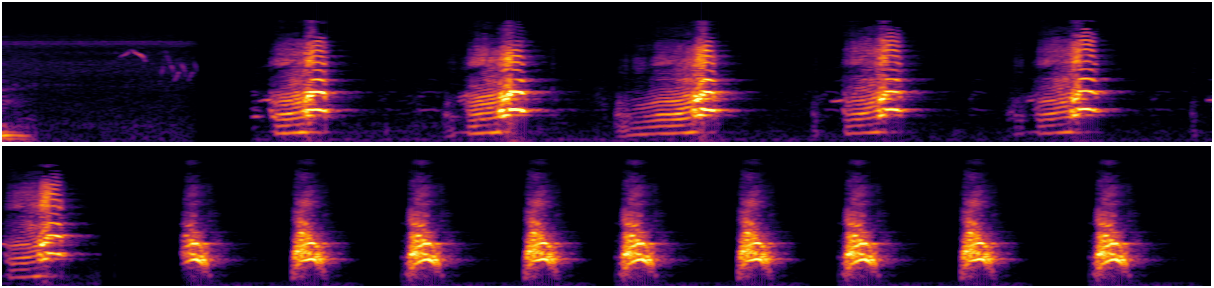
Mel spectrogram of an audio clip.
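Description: Swan honking: a series of repeated honks, first about one a second, then from about halfway through shorter and quicker, nearly two a second.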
